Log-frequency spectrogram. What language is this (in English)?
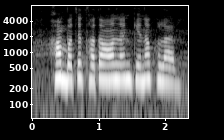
Maithili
